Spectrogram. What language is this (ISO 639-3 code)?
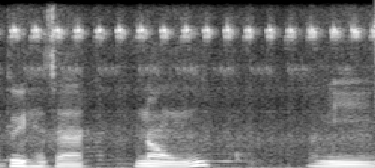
nep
